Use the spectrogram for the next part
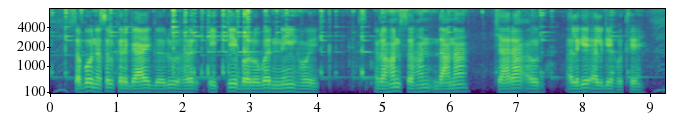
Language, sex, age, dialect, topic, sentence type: Chhattisgarhi, male, 18-24, Northern/Bhandar, agriculture, statement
